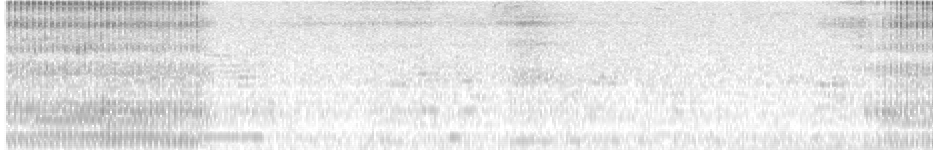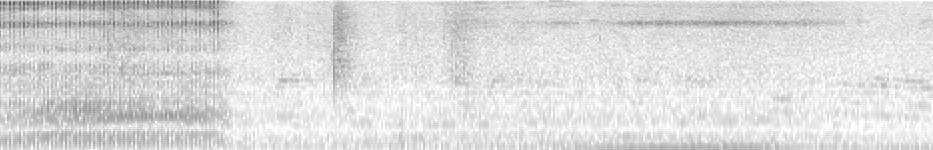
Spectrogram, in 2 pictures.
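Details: A pug asleep on a sofa, snoring. Loud, rough snorts on each breath, about five to six breaths a minute, with quieter wheezy breathing between.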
